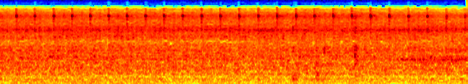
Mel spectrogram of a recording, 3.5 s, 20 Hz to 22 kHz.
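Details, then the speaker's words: Renault on LPG at idle, before injector replacement: steady idle with a fast, light, even ticking like valve tick from the noisy 3-ohm LPG injectors; injectors are not faulty, just loud. "artık kendi son enjektör var biraz sıkıntılı çalışma sorunu var arkadaşlar arızalı değil Enjektörler ama biraz sessiz çalışıyor yani subap sesi gibi bir ses"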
